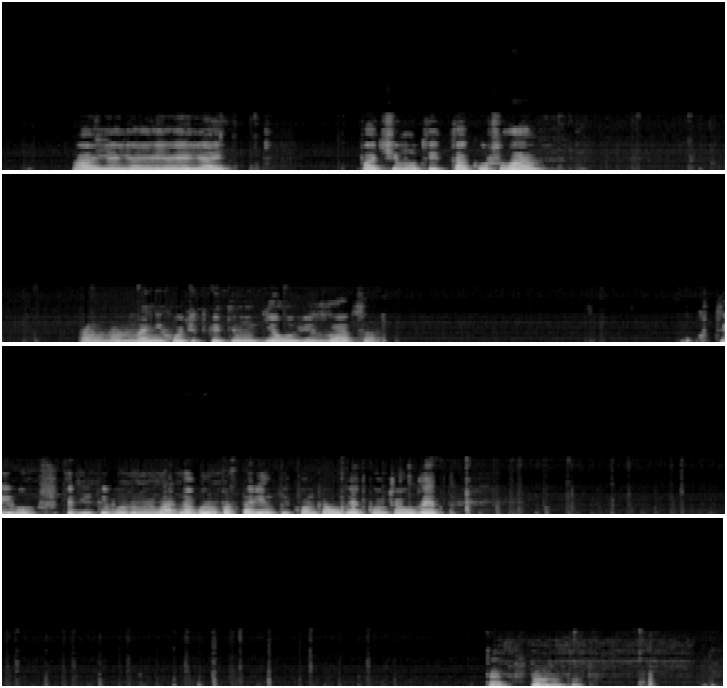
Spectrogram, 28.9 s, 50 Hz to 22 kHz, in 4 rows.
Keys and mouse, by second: 1.0 g, 2.2 click, 2.6 middle click, 3.6 g, 6.4 middle click, 7.6 middle click, 8.6-10.1 middle drag, 11.0 r, 13.1 click, 14.1 middle click, 20.2 ctrl+z, 20.8 ctrl+z, 21.2 ctrl+z, 21.8 ctrl+z, 22.6 ctrl+z, 22.9 ctrl+z, 23.5 ctrl+z, 24.0 ctrl+z, 24.9 ctrl+z, 25.2 ctrl+z, 27.4 middle click.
